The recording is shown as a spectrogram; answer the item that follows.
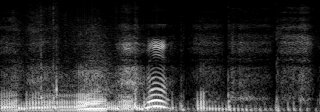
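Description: KTM dirt bike engine running low, then cutting out about a second in, after a steep hill climb. Quieter scuffling follows.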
